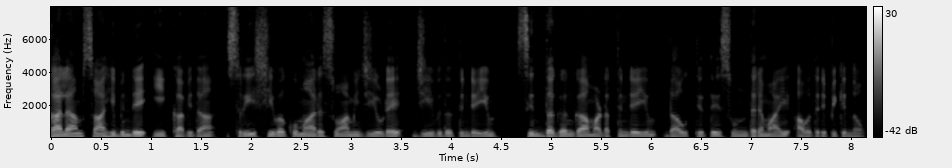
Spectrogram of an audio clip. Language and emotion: Malayalam, neutral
